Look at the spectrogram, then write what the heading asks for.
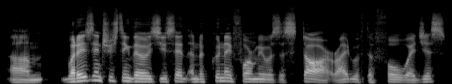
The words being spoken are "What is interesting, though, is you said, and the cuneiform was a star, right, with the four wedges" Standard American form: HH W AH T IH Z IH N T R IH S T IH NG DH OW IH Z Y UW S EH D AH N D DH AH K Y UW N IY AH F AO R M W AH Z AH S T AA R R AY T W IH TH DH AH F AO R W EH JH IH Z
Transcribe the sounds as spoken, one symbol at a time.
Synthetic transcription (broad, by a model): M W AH T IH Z IH N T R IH S T IH NG DH OW IH Z Y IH S EH D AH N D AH K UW N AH F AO R M W AH Z AH S T AA R R AY T W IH DH AH F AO L W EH JH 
